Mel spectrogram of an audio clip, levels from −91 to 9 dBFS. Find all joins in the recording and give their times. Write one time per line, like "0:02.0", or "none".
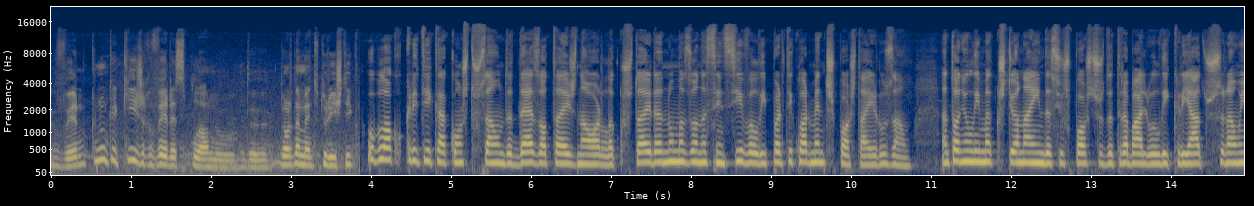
0:02.3

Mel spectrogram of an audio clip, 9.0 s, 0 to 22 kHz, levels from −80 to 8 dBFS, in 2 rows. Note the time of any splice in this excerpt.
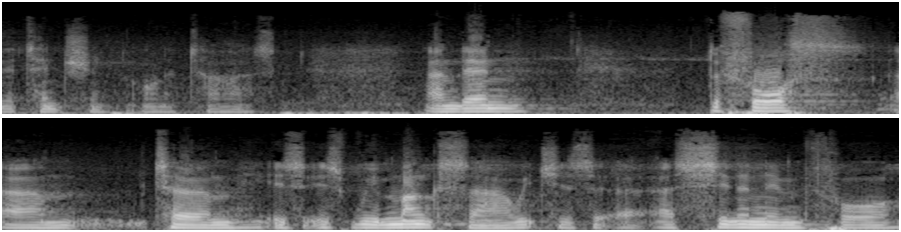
none

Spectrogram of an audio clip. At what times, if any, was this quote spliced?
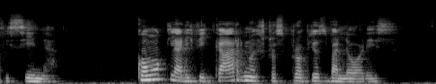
0:01.4

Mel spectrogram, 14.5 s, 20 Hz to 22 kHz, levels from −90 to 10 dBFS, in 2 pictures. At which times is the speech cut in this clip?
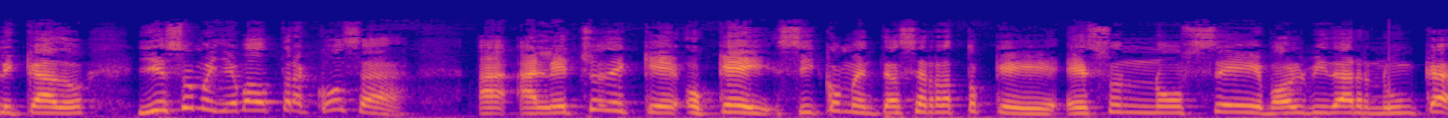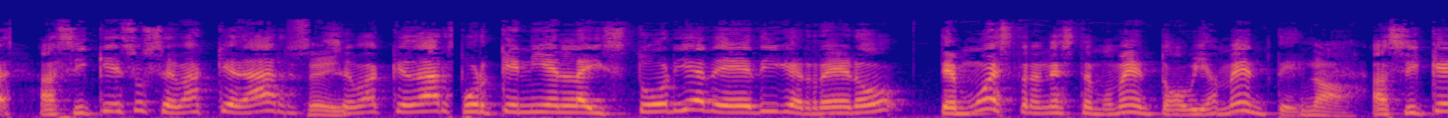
0:07.3
0:09.5

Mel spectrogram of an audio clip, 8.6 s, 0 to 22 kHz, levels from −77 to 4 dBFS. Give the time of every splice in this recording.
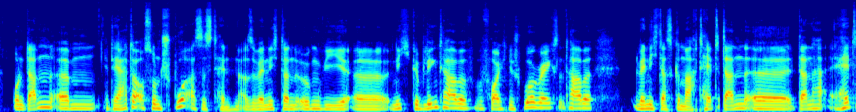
0:07.2

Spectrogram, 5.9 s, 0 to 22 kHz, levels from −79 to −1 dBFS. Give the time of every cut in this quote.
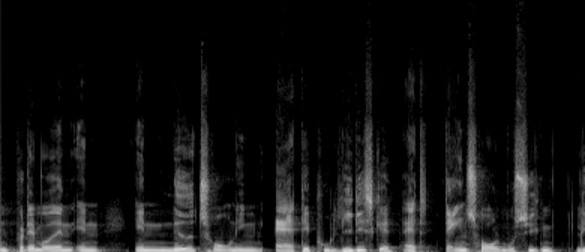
0:04.0

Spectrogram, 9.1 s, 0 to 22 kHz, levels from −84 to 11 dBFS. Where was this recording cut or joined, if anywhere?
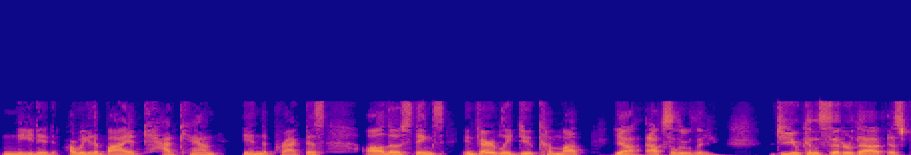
0:06.0

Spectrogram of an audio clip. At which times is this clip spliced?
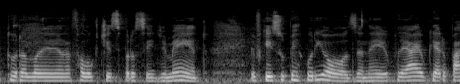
none

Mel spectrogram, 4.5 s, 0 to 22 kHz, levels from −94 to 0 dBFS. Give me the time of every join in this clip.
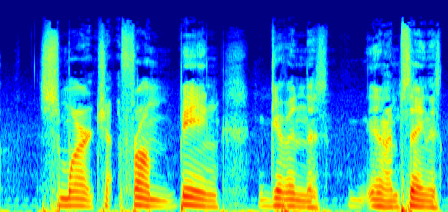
0:03.4

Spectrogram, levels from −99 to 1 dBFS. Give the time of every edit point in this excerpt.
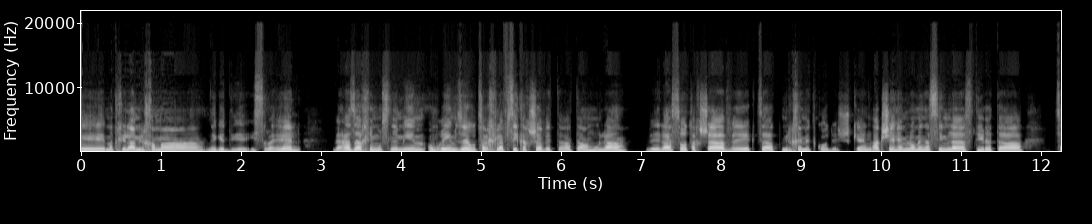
0:09.9

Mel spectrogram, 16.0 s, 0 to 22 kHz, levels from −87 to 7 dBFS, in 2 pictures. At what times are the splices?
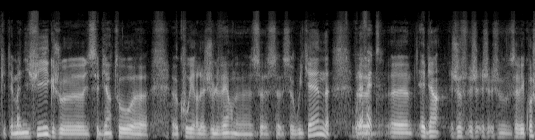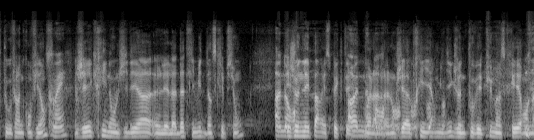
none

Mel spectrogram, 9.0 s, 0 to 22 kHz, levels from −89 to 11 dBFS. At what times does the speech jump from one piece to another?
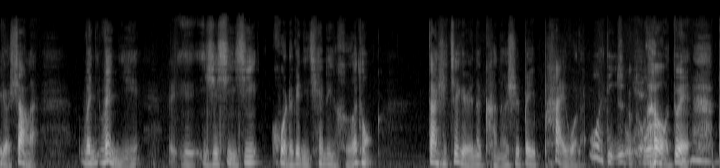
none

